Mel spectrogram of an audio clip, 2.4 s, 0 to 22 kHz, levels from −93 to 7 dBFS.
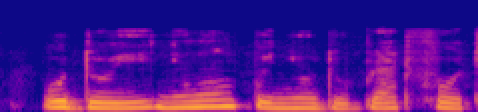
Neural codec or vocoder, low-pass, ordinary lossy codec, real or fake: codec, 16 kHz, 16 kbps, FreqCodec, smaller model; none; none; fake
